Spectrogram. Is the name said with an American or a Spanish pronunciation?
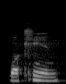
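Spanish. The name is said with a Spanish pronunciation. This is how the name is really said. The speaker calls it right. "but it's really"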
